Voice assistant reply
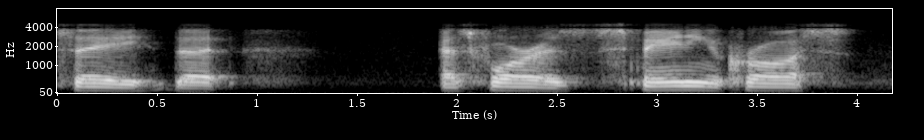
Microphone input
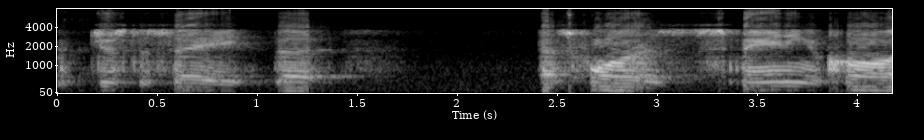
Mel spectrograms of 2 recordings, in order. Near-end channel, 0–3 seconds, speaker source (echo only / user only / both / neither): echo only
